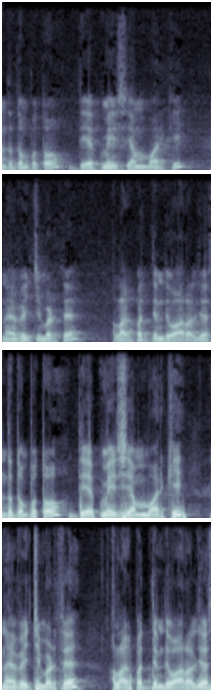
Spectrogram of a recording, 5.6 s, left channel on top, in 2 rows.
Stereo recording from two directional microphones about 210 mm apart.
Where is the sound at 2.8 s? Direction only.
45° right (ahead or behind).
